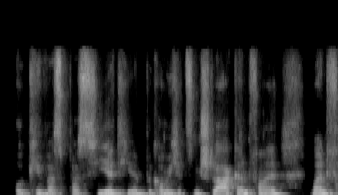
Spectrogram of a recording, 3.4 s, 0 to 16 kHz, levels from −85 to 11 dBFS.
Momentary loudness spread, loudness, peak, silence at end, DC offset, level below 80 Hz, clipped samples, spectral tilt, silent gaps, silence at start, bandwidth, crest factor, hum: 5 LU; -25 LUFS; -8 dBFS; 0 s; under 0.1%; -56 dBFS; under 0.1%; -4.5 dB/octave; none; 0.15 s; 12.5 kHz; 18 dB; none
